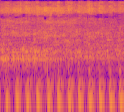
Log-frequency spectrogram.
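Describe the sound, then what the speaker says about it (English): Motorbike engine idling at close range on a tight woodland track while being turned around, a steady rapid thudding pulse with clattering mechanical noise and no one talking. "Let's turn this bike round."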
